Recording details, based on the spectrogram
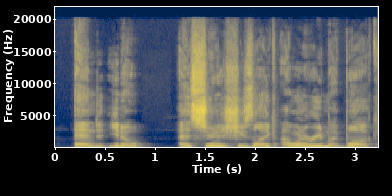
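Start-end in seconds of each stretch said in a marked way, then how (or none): none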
